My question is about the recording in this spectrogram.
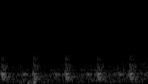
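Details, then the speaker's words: Old Jundes synchronous clock after cleaning, mounted back in its case with the hands fitted. A steady buzzing hum with soft throbs about three per second, amplified by the case. The hands may be the cause, since the sound stopped when it was held upright. "now as you can hear that the fact that it's in a case um kind of amplifies the sound a bit"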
